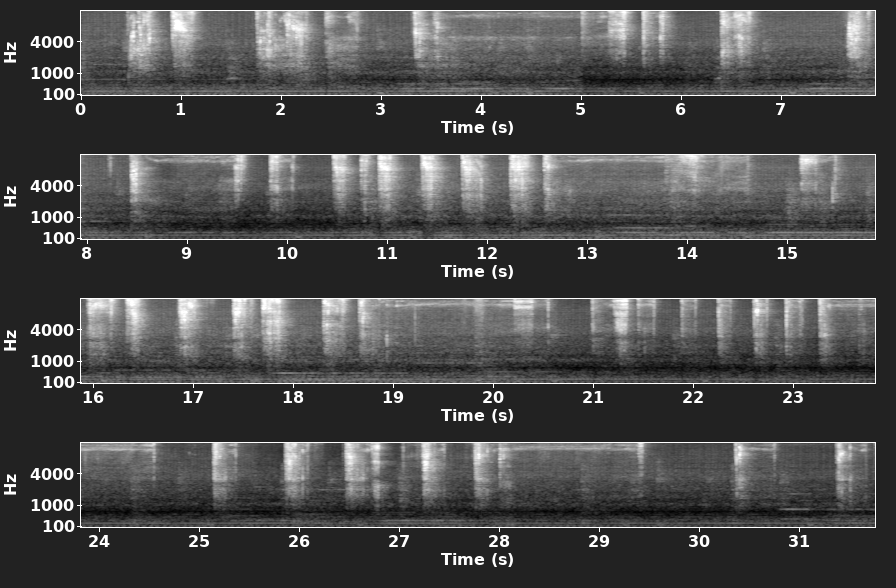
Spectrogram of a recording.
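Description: Facial treatment machine running with a steady hum, while its handpiece makes irregular sharp clicks, a few each second, as it is worked over the skin.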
